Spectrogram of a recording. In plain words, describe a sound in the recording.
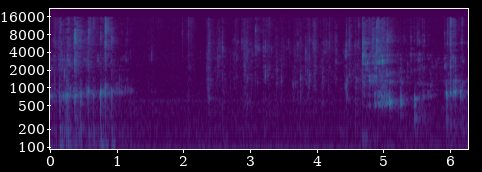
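Liquid pours into a glass.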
